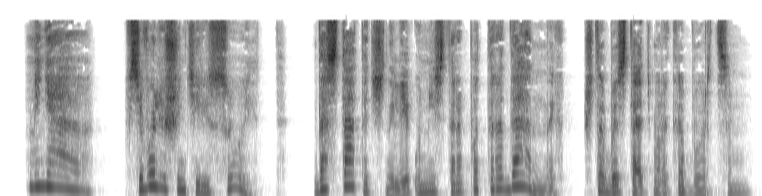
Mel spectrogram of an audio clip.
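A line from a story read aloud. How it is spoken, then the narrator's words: Sugary sing-song voice. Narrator (Russian): сладким голоском пропела Амбридж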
